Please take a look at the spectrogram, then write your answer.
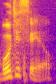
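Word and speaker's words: Moses: 우리 발음으로 하면 모세의 영어 발음 모지스예요.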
